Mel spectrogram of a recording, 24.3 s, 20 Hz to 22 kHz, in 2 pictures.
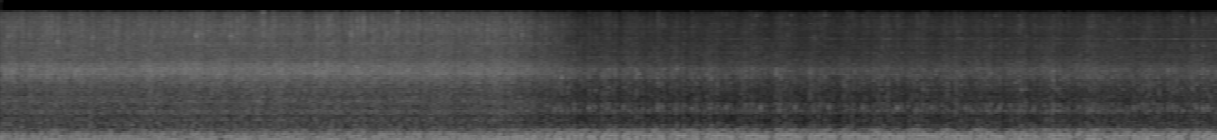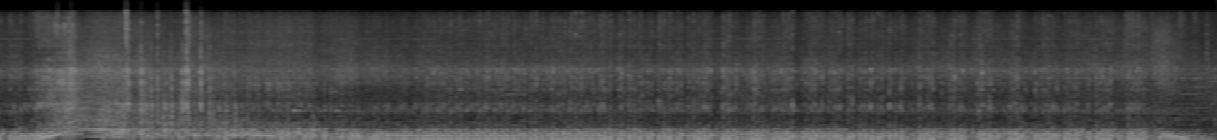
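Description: GM LS V8 fitted with a VCM21 camshaft, idling through the exhaust with a noticeable, lumpy cammed idle, blipped once in a quick rev that rises and falls about halfway through.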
